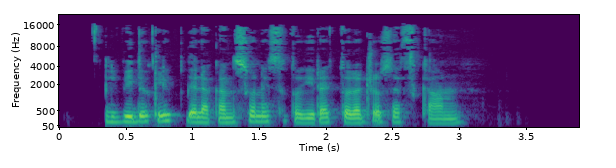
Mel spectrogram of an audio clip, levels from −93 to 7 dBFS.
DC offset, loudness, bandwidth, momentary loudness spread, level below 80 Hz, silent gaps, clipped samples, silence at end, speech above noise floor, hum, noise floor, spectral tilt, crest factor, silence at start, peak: under 0.1%; -21 LUFS; 16 kHz; 11 LU; -64 dBFS; none; under 0.1%; 0.9 s; 62 dB; none; -83 dBFS; -4.5 dB/octave; 18 dB; 0.25 s; -6 dBFS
